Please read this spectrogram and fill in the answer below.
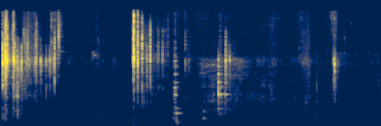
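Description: Large natural slate slab being tipped over and set down on soil and gravel chippings. Gravel crunches and rattles under and against the stone, a short dull knock comes about two and a half seconds in as the slab settles, and smaller scrapes and clinks follow as it is shifted into place.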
